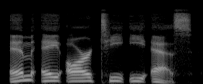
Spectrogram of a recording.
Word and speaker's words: martes: That's martes, M-A-R-T-E-S, pronounced martes. And again, if you think of the root, it's connected to Mars, the Roman god of war. So, Mars's day, martes.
